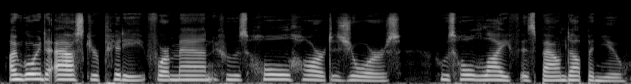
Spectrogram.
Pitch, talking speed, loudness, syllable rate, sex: 200 Hz, 220 wpm, -19 LUFS, 4.9 syllables/s, female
